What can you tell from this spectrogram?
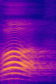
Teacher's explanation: व बोलने में दांतों का भी स्पर्श होता है और ओष्ठ की भी सहायता ली जाती है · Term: दंत ओष्ठ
